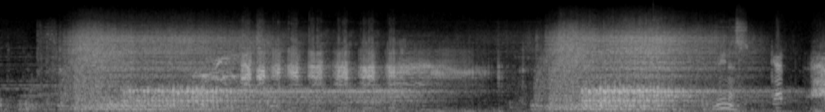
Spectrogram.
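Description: Science-fiction sound effects of a jetmobile's hover jets: a hissing jet noise with a steady whine, which rises about a second in and comes again later. In the middle, a rapid even stutter of ray-gun zaps sounds over the jet noise.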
